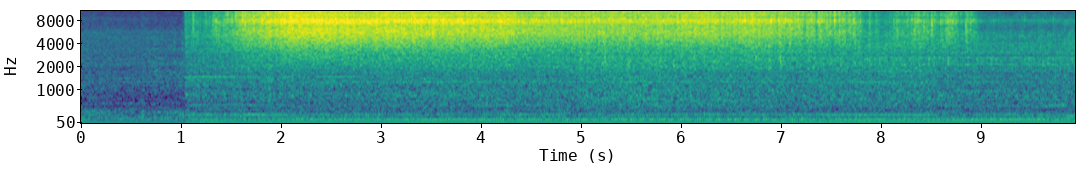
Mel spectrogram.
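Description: Gravel pours and hisses out of a tractor's loader bucket.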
